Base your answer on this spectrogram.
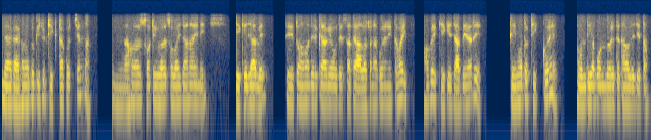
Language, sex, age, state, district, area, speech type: Bengali, male, 18-30, West Bengal, South 24 Parganas, rural, conversation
